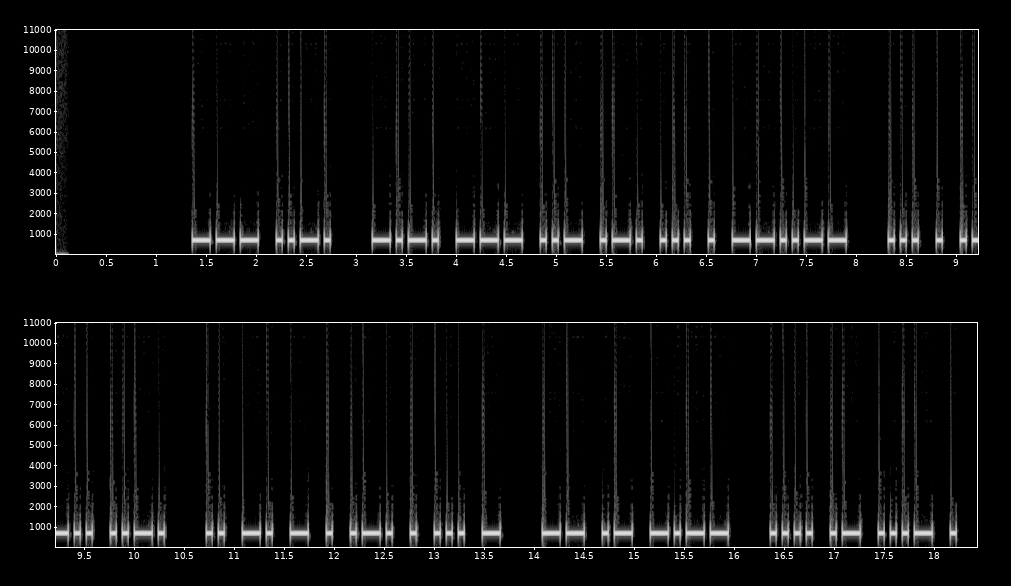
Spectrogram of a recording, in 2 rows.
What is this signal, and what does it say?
Morse code, heard as a keyed tone, about 21 wpm, 700 Hz. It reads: OF COURSE, SELF INTEREST MAY HAVE
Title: Sentences from Top 1000 Words - Review Part 2 - 20wpm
